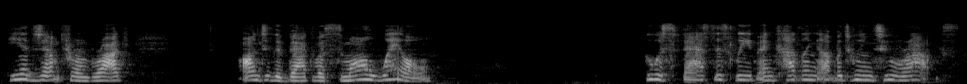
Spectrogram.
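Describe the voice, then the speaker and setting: A woman with a slightly husky voice reads a storybook aloud as bedtime narration, unhurried, pausing between phrases. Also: medium pitch, steady tone, fairly bright tone, slight background noise. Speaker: amateur bedtime story reader. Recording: dull, lo-fi home recording.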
